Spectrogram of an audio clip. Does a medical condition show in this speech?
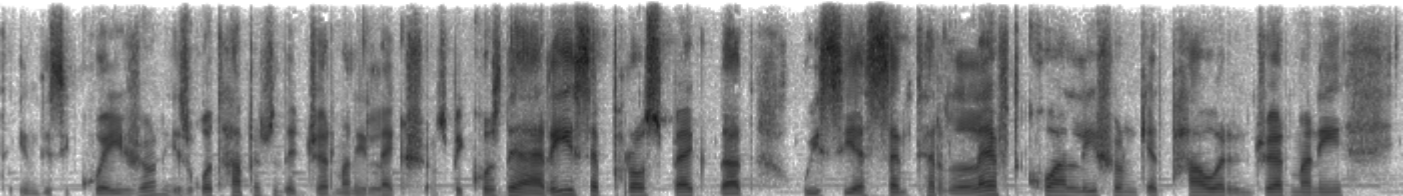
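No.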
